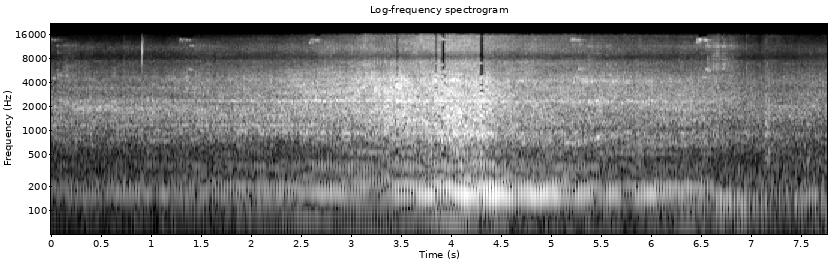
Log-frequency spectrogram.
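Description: A motorcycle engine hums along the road and passes by.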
